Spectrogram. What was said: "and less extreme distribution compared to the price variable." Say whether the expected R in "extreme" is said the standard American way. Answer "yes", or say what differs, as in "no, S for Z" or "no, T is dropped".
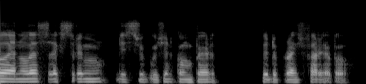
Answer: yes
